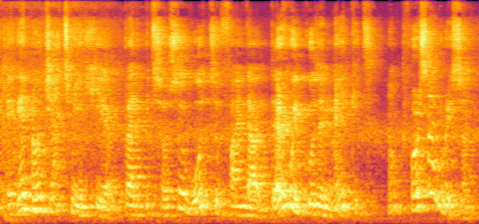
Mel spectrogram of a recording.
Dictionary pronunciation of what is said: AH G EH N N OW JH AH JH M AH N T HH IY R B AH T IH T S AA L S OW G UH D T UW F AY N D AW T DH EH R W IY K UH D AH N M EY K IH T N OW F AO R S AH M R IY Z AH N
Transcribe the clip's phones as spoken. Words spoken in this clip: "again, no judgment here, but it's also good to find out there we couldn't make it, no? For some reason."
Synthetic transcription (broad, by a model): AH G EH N N OW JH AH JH M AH HH IY R B AH T IH T S AA L S OW G UH D T UW F AY N D AW T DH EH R W IY K UH D AH N M EY K IH T N OW F AO R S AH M R IY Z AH N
